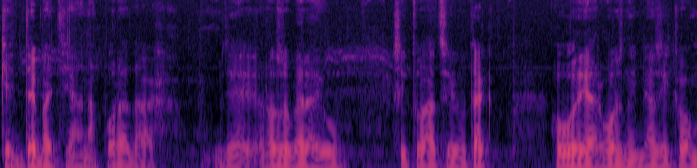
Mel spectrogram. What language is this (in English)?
Slovak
